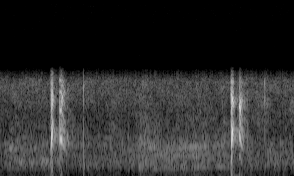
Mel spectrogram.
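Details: Infant in the NICU with hiccups: two sharp, abrupt gulping bursts about two seconds apart, each with a quick follow-on catch.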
